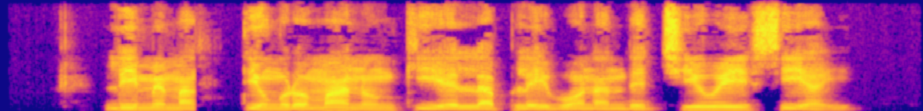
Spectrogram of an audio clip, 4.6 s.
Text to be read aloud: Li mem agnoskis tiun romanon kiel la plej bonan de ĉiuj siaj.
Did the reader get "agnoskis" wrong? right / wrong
wrong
